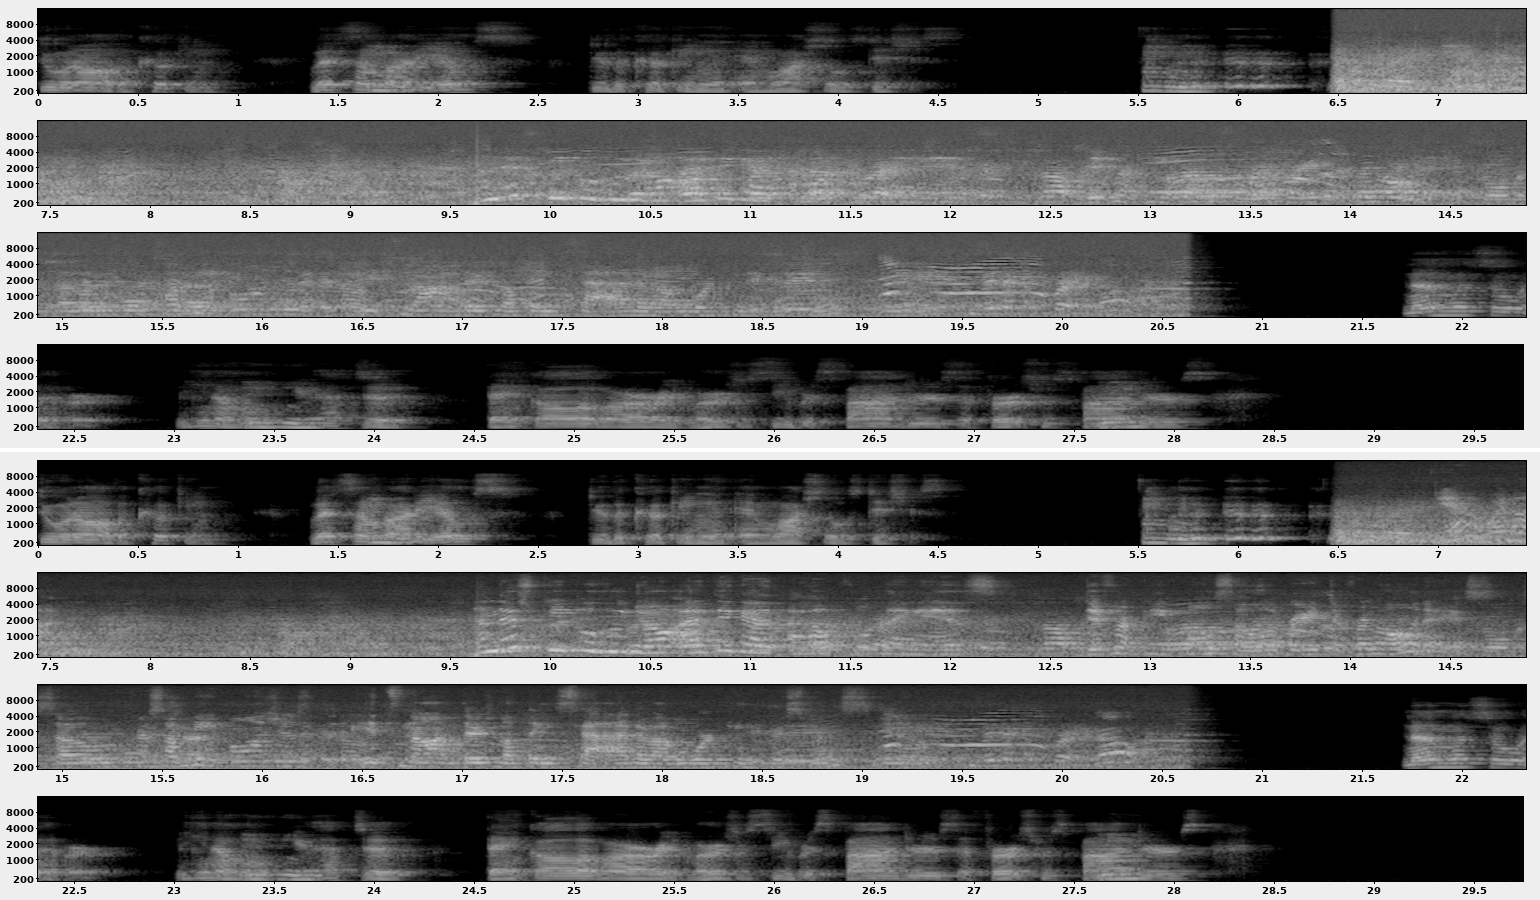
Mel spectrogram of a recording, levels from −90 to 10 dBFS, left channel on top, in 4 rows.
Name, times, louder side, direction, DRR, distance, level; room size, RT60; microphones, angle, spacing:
voice 1, 0.0-0.9 1.4-2.4 2.8-4.5 5.5-6.2 9.9-10.2 15.4-15.8 20.1-20.4 21.7-22.6 23.0-24.1 24.6-28.4, right 3 dB, 80° right, 3 dB, 1.3 m, -33 dB
voice 2, 5.5-5.8 7.0-7.6 9.6-12.1 12.6-19.4 23.3-23.7 27.6-27.9, right 2 dB, 60° right, -3 dB, 3.0 m, -24 dB
sound 1, 6.5-20.7, left 4 dB, 70° left, 0.8 m, -26 dB
20.0 x 7.0 x 4.4 m, 0.39 s
head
